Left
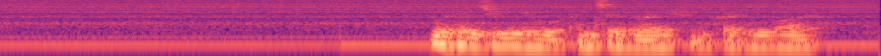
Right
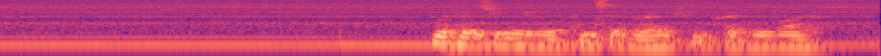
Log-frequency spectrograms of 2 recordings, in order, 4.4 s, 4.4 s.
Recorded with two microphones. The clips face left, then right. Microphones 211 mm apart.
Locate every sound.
2.2 s a man speaking: 70° left (ahead or behind), 4 m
